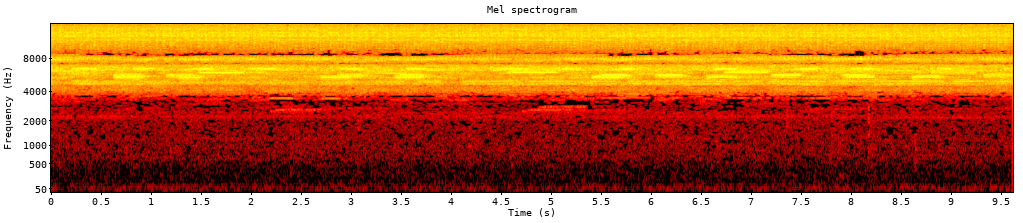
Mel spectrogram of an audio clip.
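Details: Night chorus of rainforest insects near Corcovado National Park, Osa Peninsula, Costa Rica: constant shrill buzzing and trilling with regular pulsing beats, plus a few brief lower chirps underneath.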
